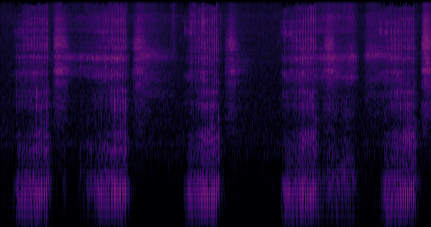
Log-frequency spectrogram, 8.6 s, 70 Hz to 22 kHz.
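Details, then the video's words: Bulldogs Tyson and Tyra sleeping in their crate, recorded 10/30/12: loud, regular rattling snores roughly every one and a half seconds, deep throaty rumble topped by airy hiss, brief soft breaths in the gaps. "Tyson and Tyra Bulldog sleeping and snoring in crate"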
